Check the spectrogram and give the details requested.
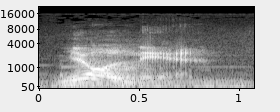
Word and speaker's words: Mjölnir: you I have to return them Joel it's pronounced Mjolnir you're near your ear you won't take up any more of your time mr.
